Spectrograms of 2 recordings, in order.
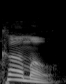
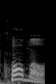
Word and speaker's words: Cuomo: people it's all about camo it's cuomo how you pronouncing it and you come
